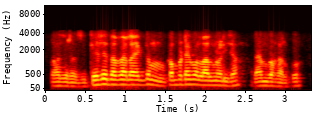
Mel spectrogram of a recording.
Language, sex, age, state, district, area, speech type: Nepali, male, 30-45, West Bengal, Kalimpong, rural, conversation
